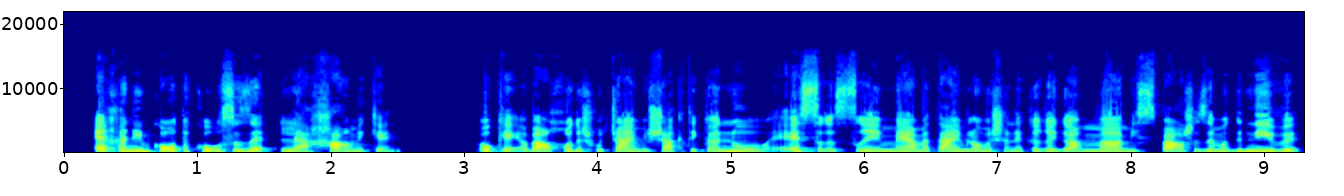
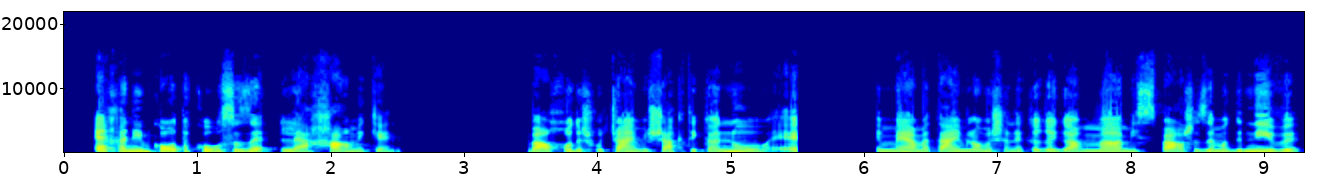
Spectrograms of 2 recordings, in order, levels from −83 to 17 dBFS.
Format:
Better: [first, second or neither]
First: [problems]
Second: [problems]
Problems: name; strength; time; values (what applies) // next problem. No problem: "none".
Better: first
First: none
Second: audio cutting out; at 3 s for 0.5 s and at 5.5 s for 0.5 s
